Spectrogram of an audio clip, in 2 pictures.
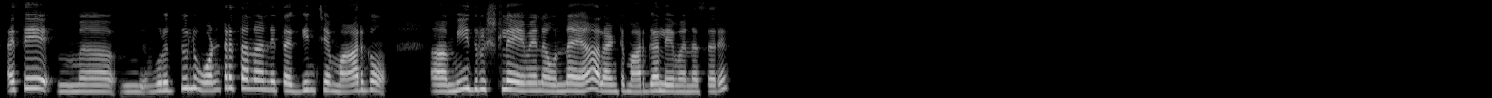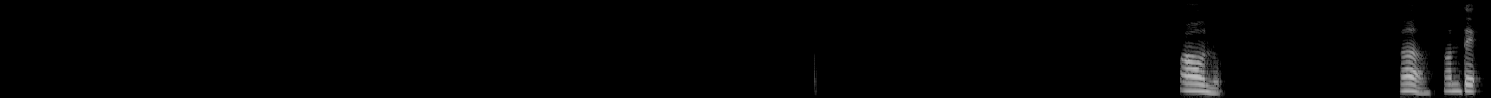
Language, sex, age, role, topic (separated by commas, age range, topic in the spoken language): Telugu, female, 20-24, host, వృద్ధుల ఒంటరితనాన్ని తగ్గించడానికి మీరు సూచించే మార్గాలు ఏమిటి?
